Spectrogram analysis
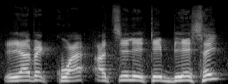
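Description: A man's voice: high voice, level tone, moderate pace, a bit bright. A man voicing a stern adult gendarme who interrogates and gives curt military orders, in a storybook reading.

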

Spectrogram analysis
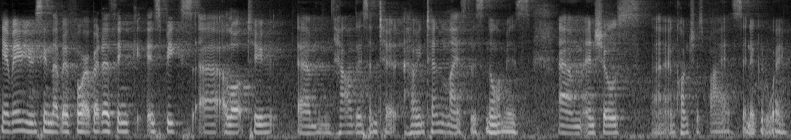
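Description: A woman lecturing in a measured, explanatory manner in an echoey room. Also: fairly low pitch, level tone, creaky, fairly bright tone, a little hiss or hum. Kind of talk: presentation talk.

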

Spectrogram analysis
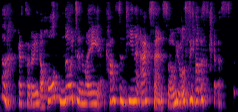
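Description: A woman at a tabletop game, talking out of character in a casual way. Her pitch moves a lot as she explains her moves. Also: a little fast, rough recording. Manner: casual, laughing asides, lively. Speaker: player.

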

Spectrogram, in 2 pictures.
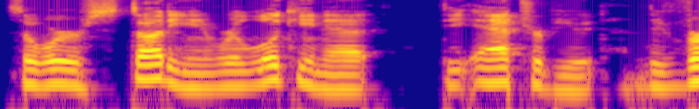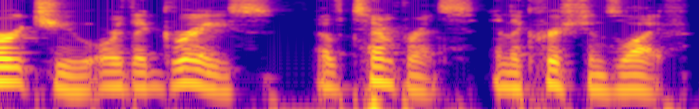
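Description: Male preacher, mid-pitched, earnest sermon delivery with lots of repetition. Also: normal speed. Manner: earnest, repeats phrases for emphasis.

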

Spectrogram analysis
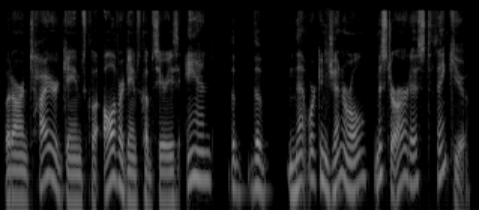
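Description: A man's voice: mid-range voice, animated, moderate pace, breathy edge, dry recording, studio quality. A man hosting a podcast with casual, rambling banter and playfully overblown introductions. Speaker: podcast host.

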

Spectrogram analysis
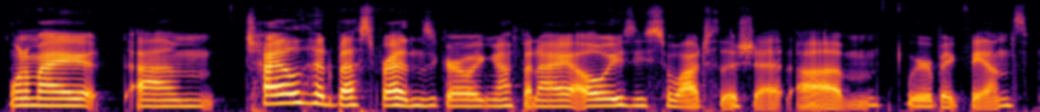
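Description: A woman's voice: mid-range voice, animated, normal speed, vocal fry, fairly bright tone, smooth, dry recording, clean studio sound. A woman hosting a podcast, reading out ghost stories in a casual, giggly, informal way. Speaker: podcast host.

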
